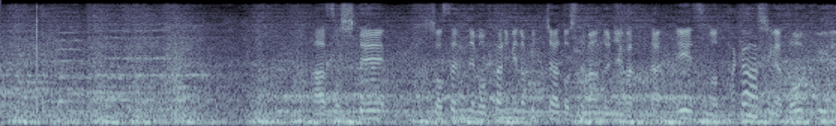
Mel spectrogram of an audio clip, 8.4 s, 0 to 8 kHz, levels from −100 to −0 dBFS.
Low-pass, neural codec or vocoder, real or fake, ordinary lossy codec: 7.2 kHz; autoencoder, 48 kHz, 128 numbers a frame, DAC-VAE, trained on Japanese speech; fake; none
